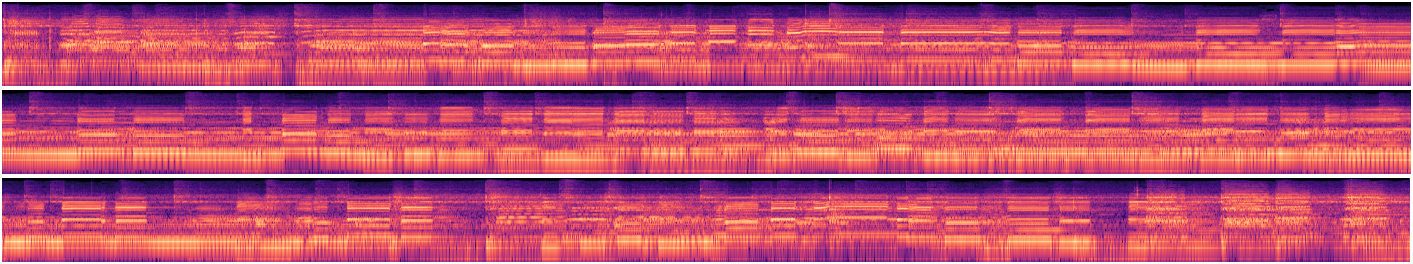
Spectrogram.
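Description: Jazz saxophone solo over a big band's accompaniment.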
